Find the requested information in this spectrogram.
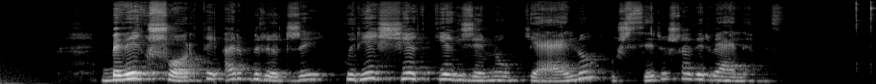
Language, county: Lithuanian, Šiauliai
